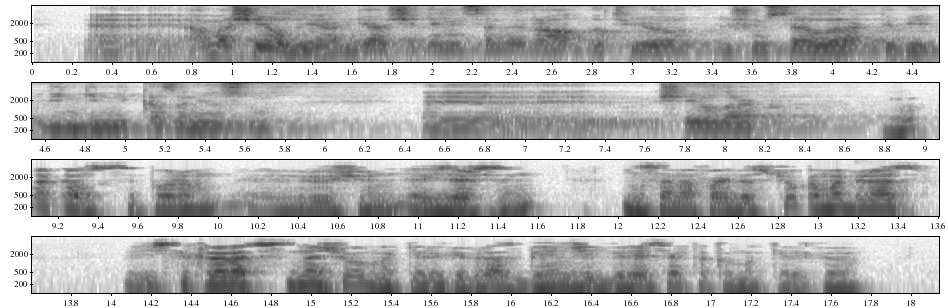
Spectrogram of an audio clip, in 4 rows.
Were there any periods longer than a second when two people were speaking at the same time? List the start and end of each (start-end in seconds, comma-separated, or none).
none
